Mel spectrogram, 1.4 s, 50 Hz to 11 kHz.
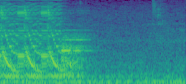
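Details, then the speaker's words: Williams Alley Cats pinball sound board in test mode after a broken-off part was replaced, restoring previously missing sounds 5 and 7; falling electronic chirps and rising-falling bursts, all test tones working. "it's sounds 5 and 7 that we're actually missing, so. But as you can hear, they're all back and working."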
